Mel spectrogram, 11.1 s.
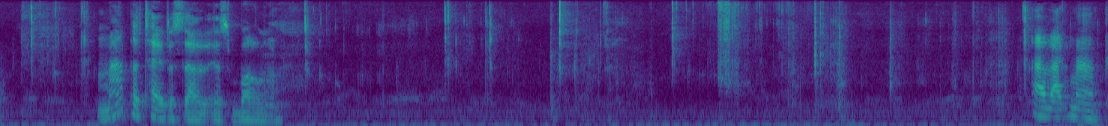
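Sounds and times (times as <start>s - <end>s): person chewing with wet smacks: 2.9s - 10.4s.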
